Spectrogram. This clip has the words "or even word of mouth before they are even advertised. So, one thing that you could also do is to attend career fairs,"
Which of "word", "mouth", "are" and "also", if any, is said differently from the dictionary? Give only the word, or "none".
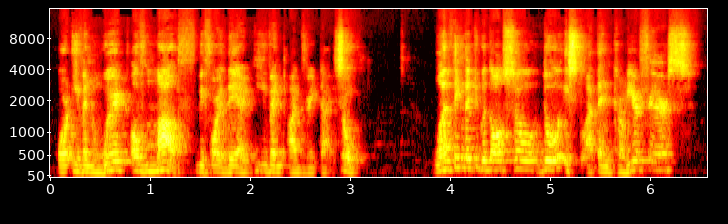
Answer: none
